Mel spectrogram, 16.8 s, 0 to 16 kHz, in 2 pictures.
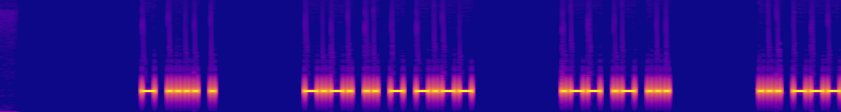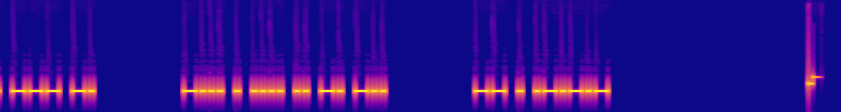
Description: Morse code, heard as a keyed tone, about 28 wpm, 700 Hz. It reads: THE CITY WAS SOON BEHIND ME.
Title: 3x Word-Spacing - Sentences from Top 500 Words - 28wpm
